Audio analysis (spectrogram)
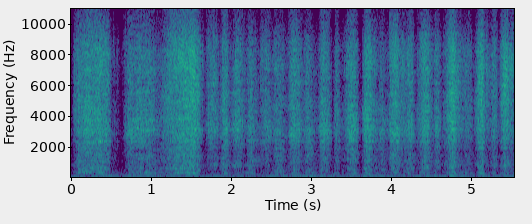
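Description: A boar-bristle hair brush held in one hand is brushed back and forth across a flat white foam sheet lying on a table. It makes a bright, airy rubbing and scratching hiss, starting as a longer sweep and settling into quick, rhythmic strokes over a faint steady low hum.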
